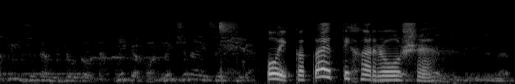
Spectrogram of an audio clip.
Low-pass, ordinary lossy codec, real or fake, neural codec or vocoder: 7.2 kHz; Opus, 16 kbps; real; none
